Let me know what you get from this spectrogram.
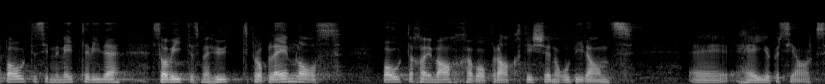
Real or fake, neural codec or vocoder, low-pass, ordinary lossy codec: real; none; 7.2 kHz; none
